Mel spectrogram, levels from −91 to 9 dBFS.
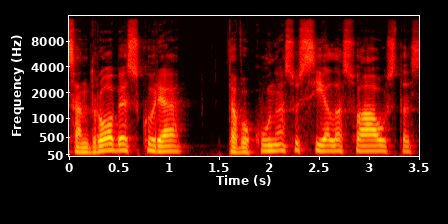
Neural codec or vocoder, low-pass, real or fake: none; 14.4 kHz; real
